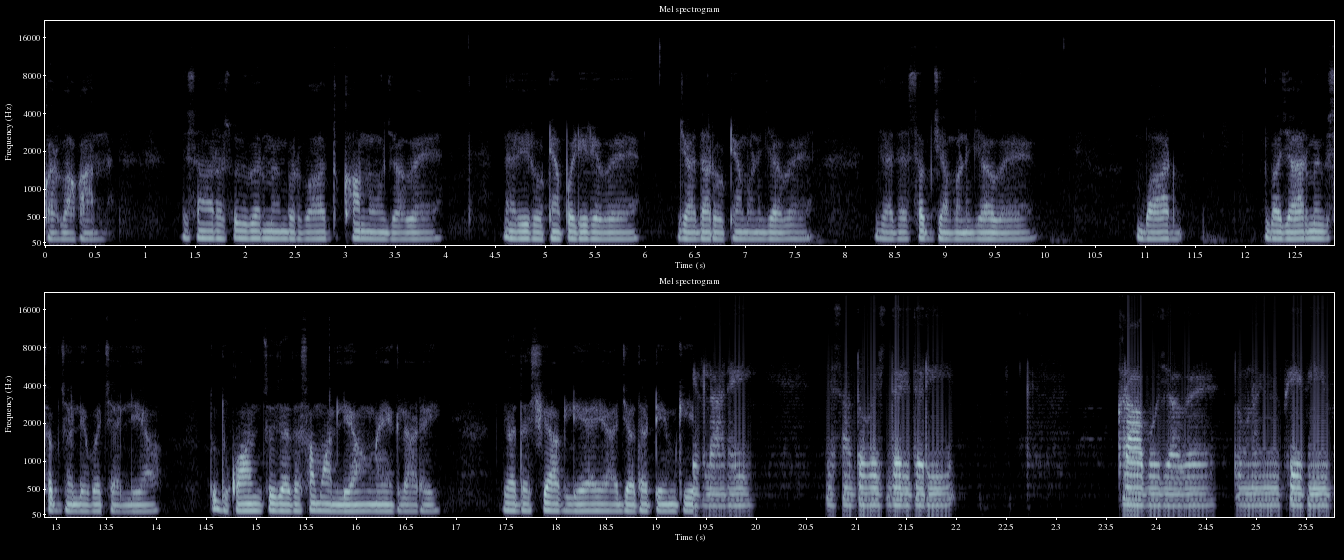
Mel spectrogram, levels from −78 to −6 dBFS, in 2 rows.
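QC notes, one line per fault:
19.37–25.79 s, planar audio read as interleaved: from 19.37 s to the end, stereo stored as separate left-then-right blocks is read as alternating pairs. Each roughly 10.67 ms block, fitting a 512-sample buffer, plays twice at double speed, leaving a robotic buzz near 94 Hz without an octave shift.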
